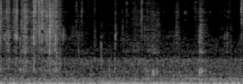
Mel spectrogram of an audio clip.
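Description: Eating noises: a paper food wrapper crinkling and a crispy taco shell crunching as it is bitten and chewed, loudest in the first half second, then scattered small crackles. A steady low rumble sits underneath.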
